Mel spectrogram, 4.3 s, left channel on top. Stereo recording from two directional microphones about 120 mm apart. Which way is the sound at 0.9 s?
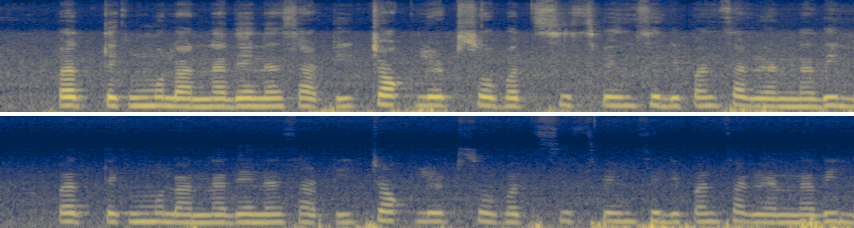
30° left (ahead or behind).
